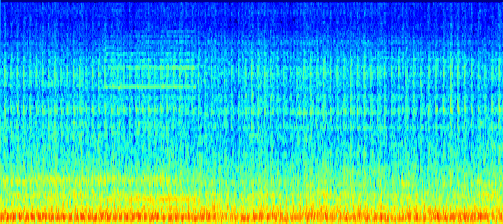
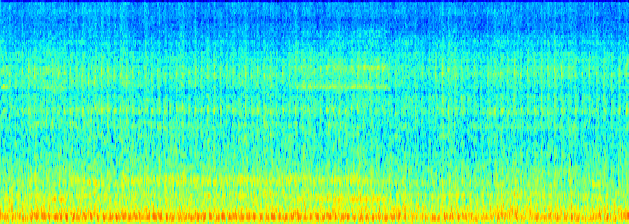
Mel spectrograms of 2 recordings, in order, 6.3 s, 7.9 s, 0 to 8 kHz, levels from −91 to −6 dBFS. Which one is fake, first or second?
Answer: second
